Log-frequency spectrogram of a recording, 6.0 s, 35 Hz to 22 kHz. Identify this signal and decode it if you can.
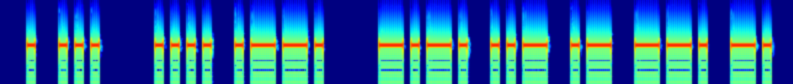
Morse code, heard as a keyed tone, about 20 wpm, 700 Hz. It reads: ES HP CUAGN
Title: Practice QSO - Exchange 4 - Ending - 20wpm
